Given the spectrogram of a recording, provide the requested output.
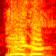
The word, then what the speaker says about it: Jagger: so the four horse I mispronounced his name according to Doug is Jagger Jagger like Jagger M so Seaside relief and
